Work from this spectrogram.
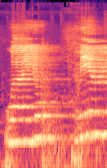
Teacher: Ada hamzah punya sifat namanya syiddah, jadi suaranya tertahan yang kuat.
